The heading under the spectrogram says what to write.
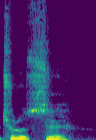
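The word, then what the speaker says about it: truth: 예, 오늘의 키워드는 포스트 트루스. 예. 제가 추루스라는 트루스죠, 트루스. 트루스, 추루스. 예.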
